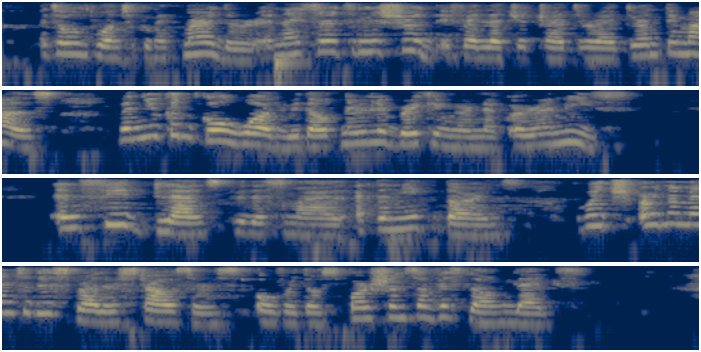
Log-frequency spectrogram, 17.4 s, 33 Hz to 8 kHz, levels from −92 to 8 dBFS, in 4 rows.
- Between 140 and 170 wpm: No, average, 185 wpm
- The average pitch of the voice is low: No, high, 235 Hz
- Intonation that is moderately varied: No, wide, 6.4 semitones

